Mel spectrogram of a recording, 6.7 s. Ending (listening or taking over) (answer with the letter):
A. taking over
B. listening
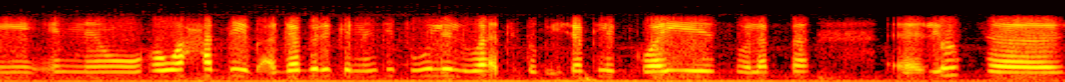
B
